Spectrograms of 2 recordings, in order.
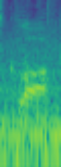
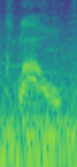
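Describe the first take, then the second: First: The vowel sounds like the one in 'saw'. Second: The vowel sounds like the one in 'cow'. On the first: This is how the owner says the name. "I've always pronounced it as Claw" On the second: This is how other people read the name. "everyone always thinks it is Clow"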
